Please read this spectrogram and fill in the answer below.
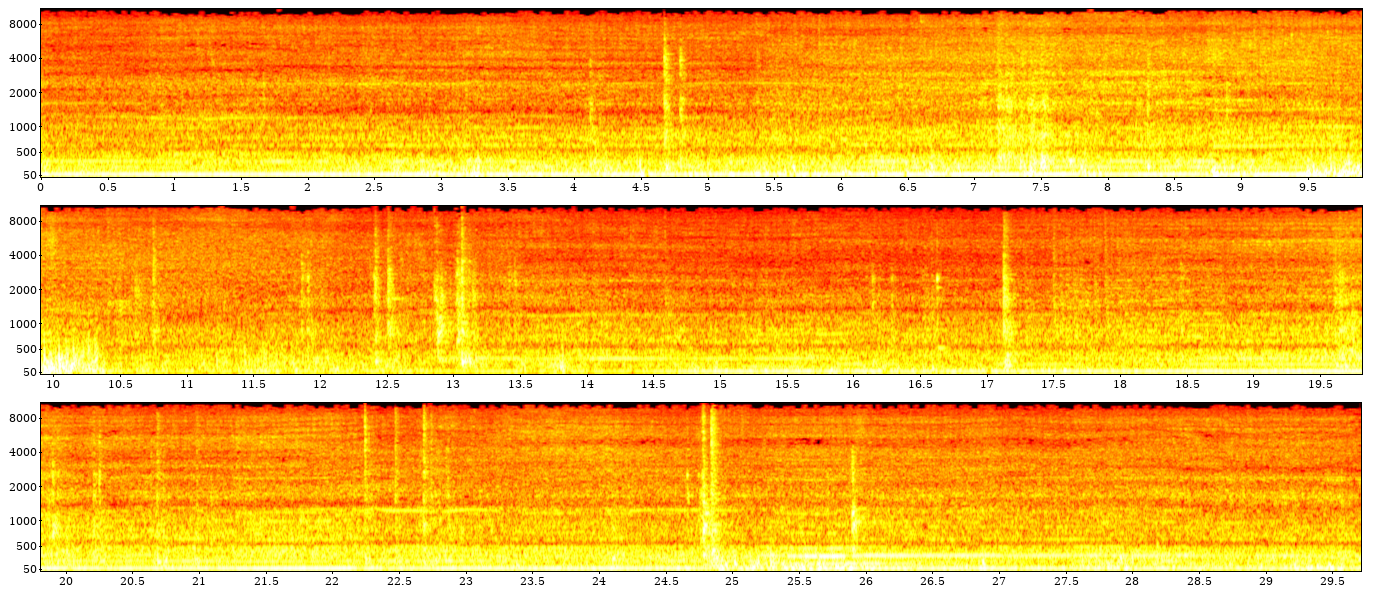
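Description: Doosan wheeled excavator's diesel engine running under digging load, with sharp knocks from the bucket and soil several times. The low rumble eases about ten seconds in.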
